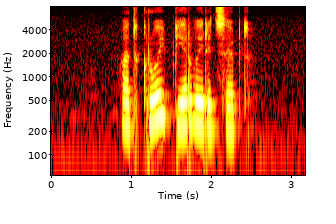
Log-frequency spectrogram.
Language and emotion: Russian, neutral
